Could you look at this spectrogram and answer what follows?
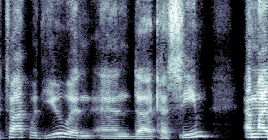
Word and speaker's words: Qasim: I get to talk with you and and Kasim, am I pronouncing that right? Did I get it right? It's it's it's Kasum like Blossom or Awesome.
